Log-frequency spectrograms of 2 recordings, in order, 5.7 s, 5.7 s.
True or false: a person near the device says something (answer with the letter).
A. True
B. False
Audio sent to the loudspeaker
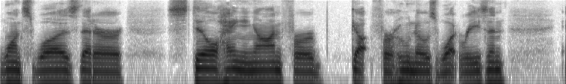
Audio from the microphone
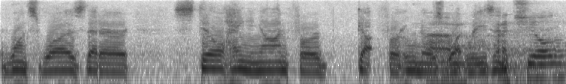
A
